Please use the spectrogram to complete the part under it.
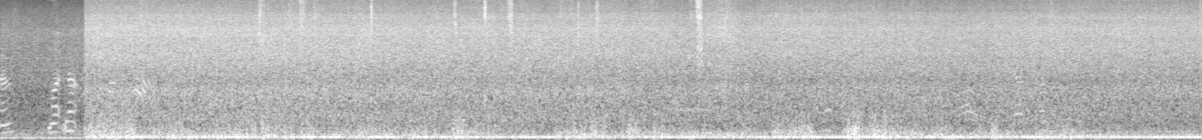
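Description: Strong wind buffets the microphone outdoors.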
